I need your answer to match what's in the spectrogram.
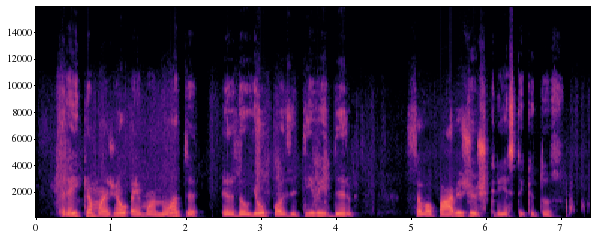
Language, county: Lithuanian, Kaunas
